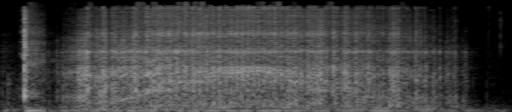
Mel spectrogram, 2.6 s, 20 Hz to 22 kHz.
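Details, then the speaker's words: Bosch GSH 5 CE demolition hammer, made June 2024 and only a few months in use, running with a harsh, rough grinding whir over the motor drone: stripped gearbox with sparking, and the armature likely failed as a result. Needs a warranty repair with a new motor. "ain't sounding good. Oh, that's just nasty. So you can hear the problem straight away. There's gears stripped out here, but also a bit of sparking it on down here as well."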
